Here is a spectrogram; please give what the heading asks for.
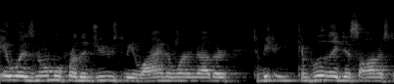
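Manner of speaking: ordinary delivery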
